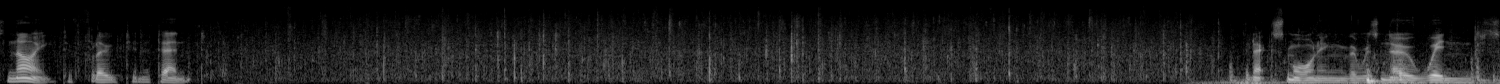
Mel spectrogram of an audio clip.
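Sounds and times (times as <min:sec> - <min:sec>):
rain drops on cloth tent: 0:00.0 - 0:15.0.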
